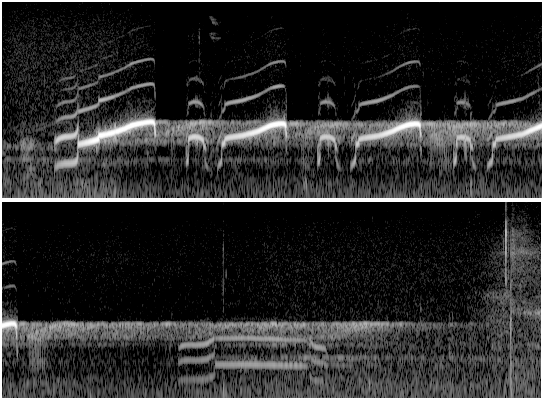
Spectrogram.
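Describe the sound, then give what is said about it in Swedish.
A black-throated loon gives four loud, rising, nasal calls in quick succession, each about a second long, followed by a quieter pair of level, honking notes and a steady background hum. “Ett omisskännligt läte det där, eller hur?”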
